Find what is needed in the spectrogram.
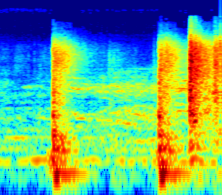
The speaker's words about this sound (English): And then when I heard the door come down, I knew I was through. They're tearing through the front of the building now, and they'll be pouring into this cell block in just a second.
